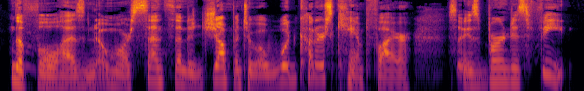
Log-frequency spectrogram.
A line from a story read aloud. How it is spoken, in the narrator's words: said Father Wolf with a grunt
